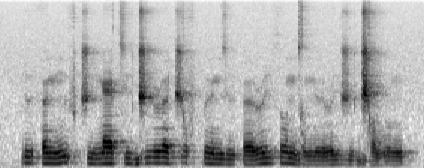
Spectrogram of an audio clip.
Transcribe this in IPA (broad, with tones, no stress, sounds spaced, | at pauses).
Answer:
ɾ ʉ˨ h œ˨ n ŋ ʉ˦ f t͡ʃ y˨ ŋ æ˦ t͡s y˨ d͡ʒ ʉ˦ ɹ œ˦ t͡ʃ o˦ f p ø˦ n z ʉ˨ ʔ œ˨ ɹ y˦ θ o˦ n d o˨ n ø˨ ɹ y˦ ʒ y˨ d͡ʒ ɔ˦˨ w o˦ ŋ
